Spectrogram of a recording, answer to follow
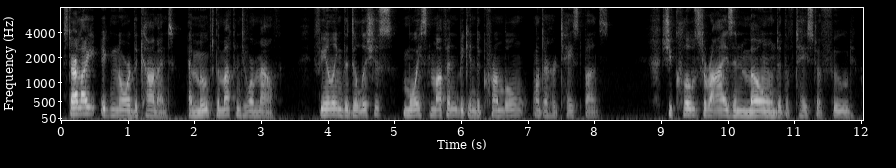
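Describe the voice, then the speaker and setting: A man narrating a fan fiction audiobook in a steady, even storytelling manner. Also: medium pitch, unhurried.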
